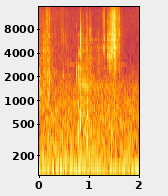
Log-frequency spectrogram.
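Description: Faint rustles and light ticks of cardstock paper being handled, over a steady low hum.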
